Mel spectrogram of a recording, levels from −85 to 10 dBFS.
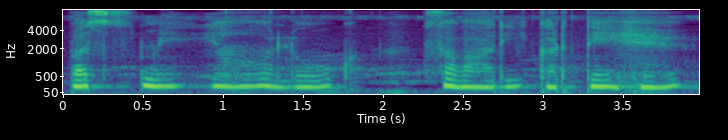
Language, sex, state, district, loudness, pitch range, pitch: Hindi, female, Madhya Pradesh, Umaria, -17 LUFS, 175-200 Hz, 185 Hz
